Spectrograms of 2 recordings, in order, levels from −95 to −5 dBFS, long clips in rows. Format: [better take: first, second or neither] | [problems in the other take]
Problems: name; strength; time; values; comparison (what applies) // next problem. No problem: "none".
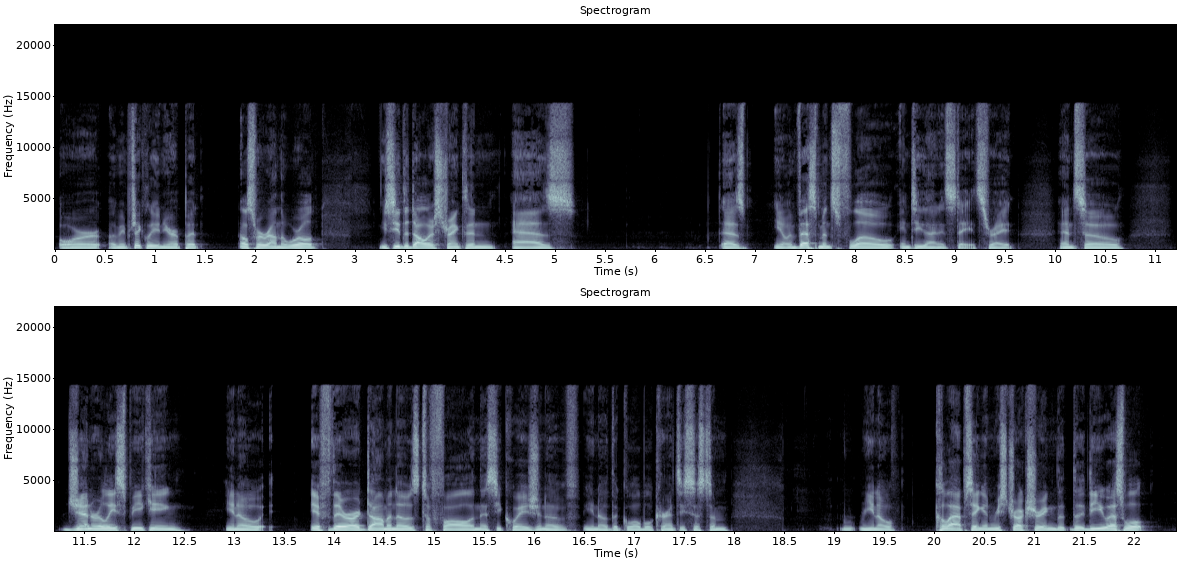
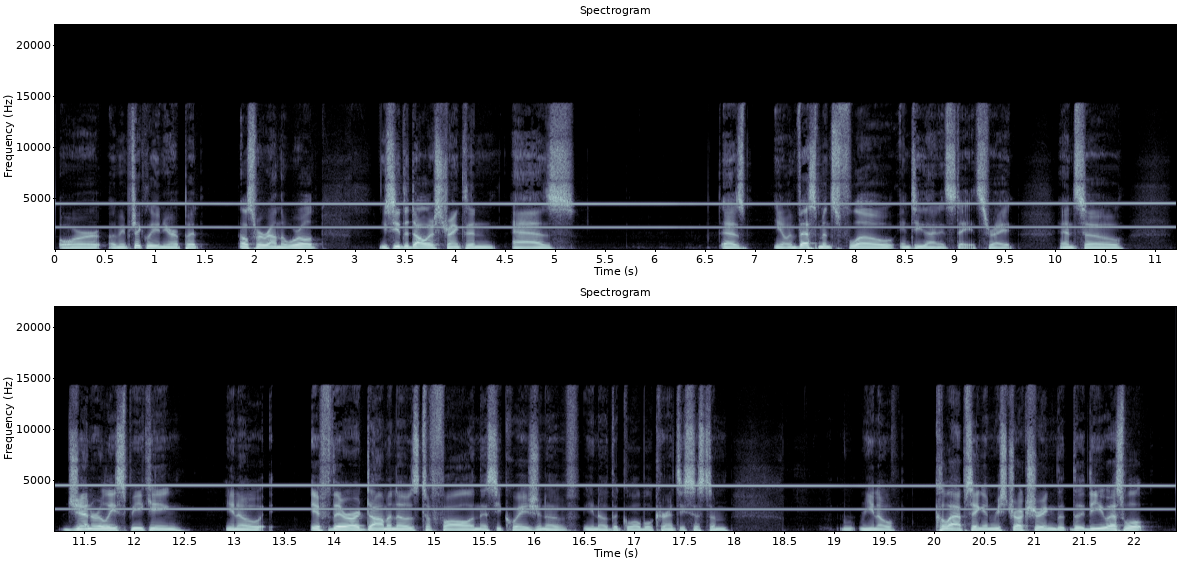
first | high-pitched whine; loud; throughout; 4.5 kHz, 8 dB below the speech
